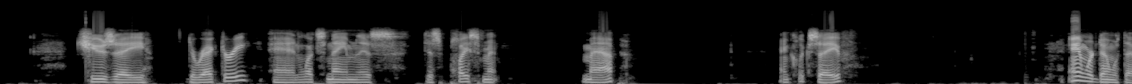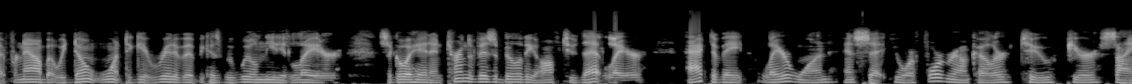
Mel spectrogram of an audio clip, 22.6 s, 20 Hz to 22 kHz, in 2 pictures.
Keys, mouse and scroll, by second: 3.3-5.9 typing, 8.4 click.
